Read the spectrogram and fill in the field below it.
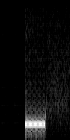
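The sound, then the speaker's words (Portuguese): A single steady, mid-pitched telephone line tone sounds loudly for under half a second, then cuts off into a faint hiss. No one speaks. “Silêncio, só um telefone.”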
